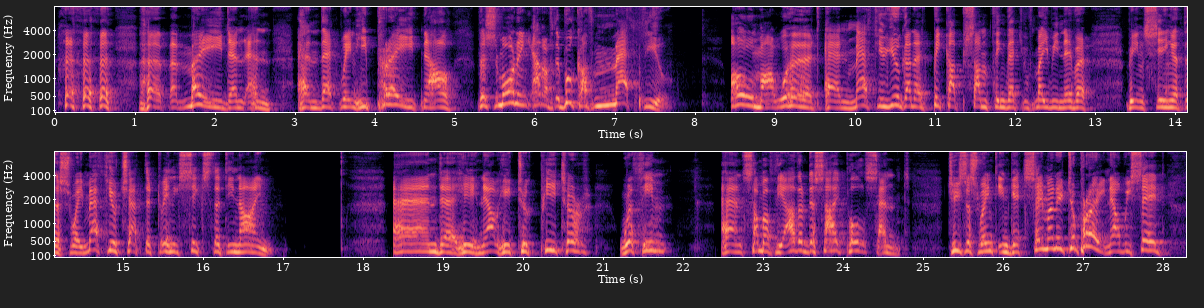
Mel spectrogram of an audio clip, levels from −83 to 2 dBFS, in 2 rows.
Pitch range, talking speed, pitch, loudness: 190-240 Hz, 140 wpm, 210 Hz, -18 LUFS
